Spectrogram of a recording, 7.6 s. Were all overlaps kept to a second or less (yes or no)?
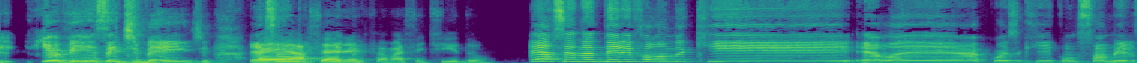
yes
